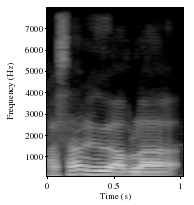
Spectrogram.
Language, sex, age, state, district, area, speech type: Bodo, male, 60+, Assam, Chirang, rural, spontaneous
